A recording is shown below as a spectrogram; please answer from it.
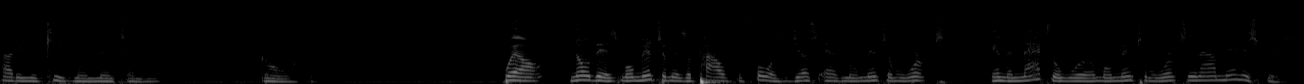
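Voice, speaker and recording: An older man preaching a sermon as pastor, emphatic, rising to loud peaks and pausing for effect. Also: fairly high pitch.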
